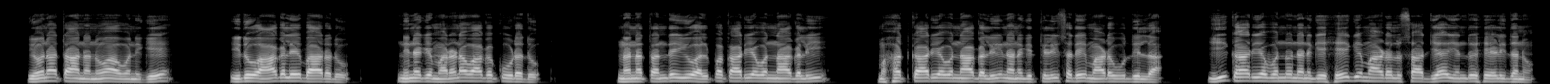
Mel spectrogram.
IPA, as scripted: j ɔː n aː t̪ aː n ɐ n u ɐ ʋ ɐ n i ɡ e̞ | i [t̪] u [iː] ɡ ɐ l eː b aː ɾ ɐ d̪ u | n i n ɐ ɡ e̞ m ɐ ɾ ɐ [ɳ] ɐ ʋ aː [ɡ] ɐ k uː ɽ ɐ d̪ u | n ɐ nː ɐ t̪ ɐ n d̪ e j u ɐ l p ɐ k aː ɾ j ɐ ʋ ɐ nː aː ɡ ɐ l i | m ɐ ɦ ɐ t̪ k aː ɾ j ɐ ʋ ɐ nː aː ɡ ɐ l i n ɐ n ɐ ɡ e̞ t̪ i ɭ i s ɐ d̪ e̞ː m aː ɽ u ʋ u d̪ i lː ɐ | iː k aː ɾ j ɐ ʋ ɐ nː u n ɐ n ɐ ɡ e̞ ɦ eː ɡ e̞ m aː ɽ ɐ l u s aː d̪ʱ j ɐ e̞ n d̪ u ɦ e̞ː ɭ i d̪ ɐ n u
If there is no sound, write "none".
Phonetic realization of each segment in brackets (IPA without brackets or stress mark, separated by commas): d̪, aː, ɳ, ɡ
